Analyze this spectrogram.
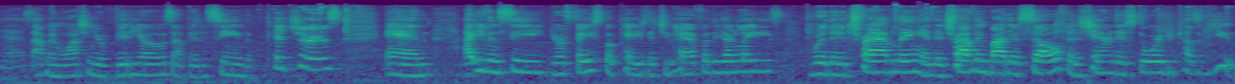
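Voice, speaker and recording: A woman with a fairly high, somewhat breathy voice speaks at a fairly quick pace with ordinary pitch variation, and audible room echo surrounds her. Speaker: radio talk show host. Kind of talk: casual interview. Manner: fast.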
